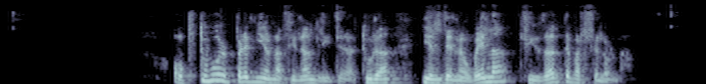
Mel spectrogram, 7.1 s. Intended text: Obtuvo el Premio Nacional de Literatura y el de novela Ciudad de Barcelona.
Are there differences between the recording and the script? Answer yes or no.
yes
